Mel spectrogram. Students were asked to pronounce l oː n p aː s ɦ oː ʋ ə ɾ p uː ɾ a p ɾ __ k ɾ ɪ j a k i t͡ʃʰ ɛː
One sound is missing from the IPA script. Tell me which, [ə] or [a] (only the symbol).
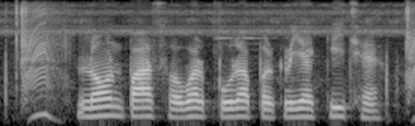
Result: ə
